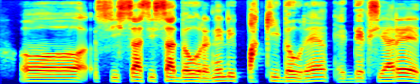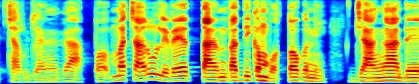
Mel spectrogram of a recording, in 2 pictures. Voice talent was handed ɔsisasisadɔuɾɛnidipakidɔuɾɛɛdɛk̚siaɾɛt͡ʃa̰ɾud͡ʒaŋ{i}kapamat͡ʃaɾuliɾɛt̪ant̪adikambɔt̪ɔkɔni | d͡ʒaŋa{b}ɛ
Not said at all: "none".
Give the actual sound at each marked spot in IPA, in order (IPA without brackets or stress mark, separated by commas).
a, d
